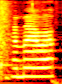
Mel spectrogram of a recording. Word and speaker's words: Shu Uemura: So I'm going to talk about the Shu Uemura. Is that how you say it? – Shuemura.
